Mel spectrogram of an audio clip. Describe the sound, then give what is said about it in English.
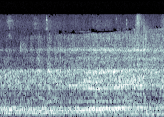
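Stock car engine in a racing video game on a lap around Phoenix, a steady, loud, gritty drone that holds without a clear rev change. “Rev it up, man. Take you a lap around Phoenix.”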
